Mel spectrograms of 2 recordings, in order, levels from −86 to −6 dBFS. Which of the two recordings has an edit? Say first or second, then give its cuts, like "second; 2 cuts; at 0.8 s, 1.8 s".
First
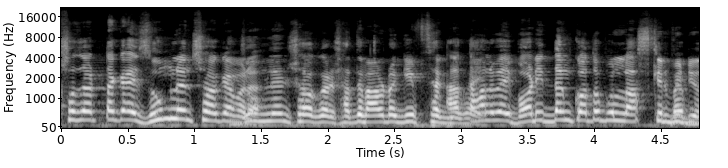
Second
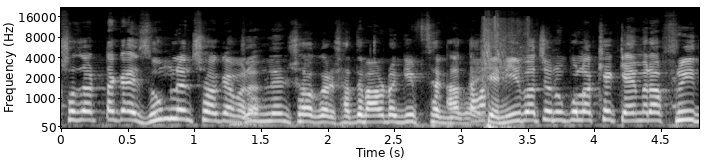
second; 1 cut; at 3.2 s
